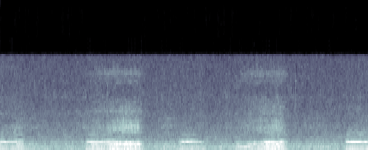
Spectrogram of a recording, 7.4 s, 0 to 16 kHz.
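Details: Person snoring while asleep on the couch in the evening: slow, regular rasping snores, about 20 breaths a minute, with a faint whistling tone between breaths.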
